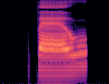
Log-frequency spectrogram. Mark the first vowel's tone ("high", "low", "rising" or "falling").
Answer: rising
